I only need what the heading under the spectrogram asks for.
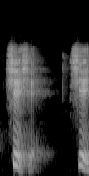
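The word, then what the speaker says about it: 谢谢: 자세히 이해할 수 있을 거에요 자 그래서 경성 발음으로 씨에 씨에 시에 라고 인사를 하면 감사합니다 고맙습니다 라는 표현이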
